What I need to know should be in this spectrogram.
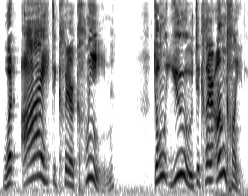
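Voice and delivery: the Lord warning Peter, drawn out and stern; slow and emphatic. Acted. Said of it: "the Lord then says to him".

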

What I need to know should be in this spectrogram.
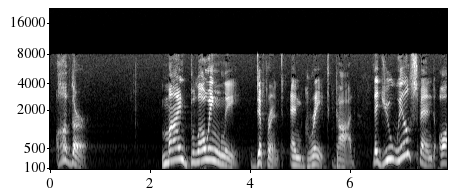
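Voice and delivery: ordinary delivery

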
